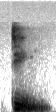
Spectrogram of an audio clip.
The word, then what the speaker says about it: the: está el artículo que lo puedes pronunciar da o d pero en este caso Mira la primera palabra que sigue es una vocal por lo tanto si eso sucede tú debes pronunciar di thear the Apple the Orange d de resto si puedes decir de de Cat O puedes decir da como te lo mencioné anteriormente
